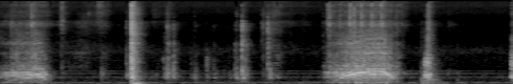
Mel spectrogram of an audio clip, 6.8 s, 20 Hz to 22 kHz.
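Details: Repaired 15-year-old Janome-built household sewing machine (broken hook and faulty pattern dial fixed): two short runs of even, steady stitching with a light rhythmic whir and small handling clicks; sews normally.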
